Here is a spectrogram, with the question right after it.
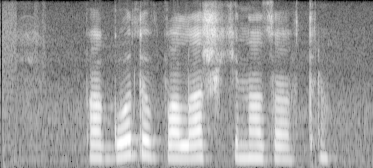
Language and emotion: Russian, neutral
